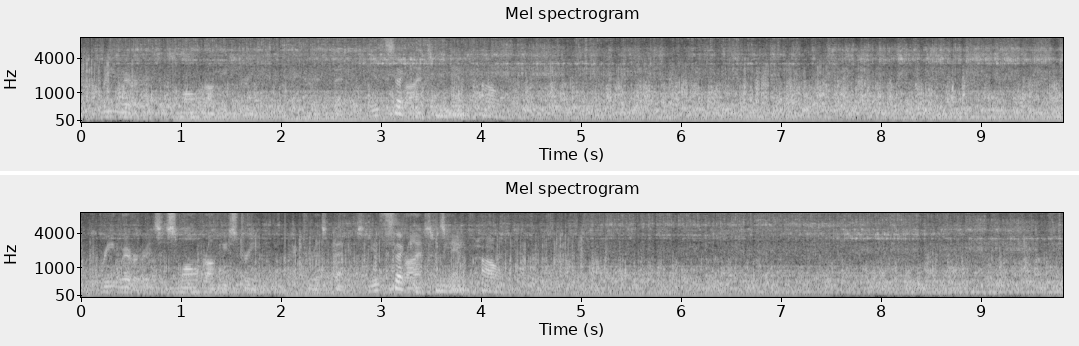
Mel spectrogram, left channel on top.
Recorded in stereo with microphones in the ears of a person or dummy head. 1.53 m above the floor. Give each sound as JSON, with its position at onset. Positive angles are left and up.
{"t": 0.2, "sound": "a man speaking", "side_deg": -85, "distance_m": 3.0}
{"t": 2.9, "sound": "a man speaking", "side_deg": -35, "distance_m": 0.5}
